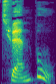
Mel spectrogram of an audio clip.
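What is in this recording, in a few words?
"quan2bu4", Mandarin Chinese; quánbù; 全部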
